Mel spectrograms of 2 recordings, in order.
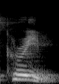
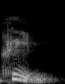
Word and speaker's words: Kareem: So what you see on the screen here is Kareem, which means generous, and people usually pronounce it cream, shadi, which means the singing one, and people definitely pronounce it shi, which is totally wrong.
